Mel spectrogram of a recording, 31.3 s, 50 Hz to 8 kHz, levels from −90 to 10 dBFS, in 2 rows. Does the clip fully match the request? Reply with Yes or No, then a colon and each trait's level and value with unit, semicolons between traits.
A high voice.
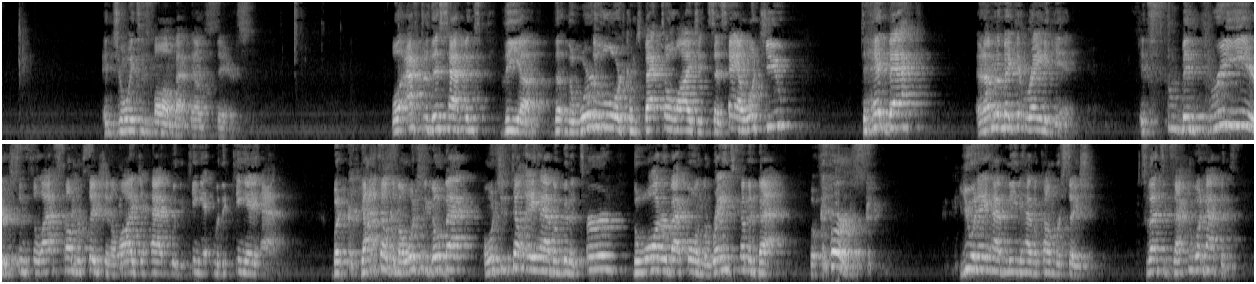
Yes: high, 210 Hz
